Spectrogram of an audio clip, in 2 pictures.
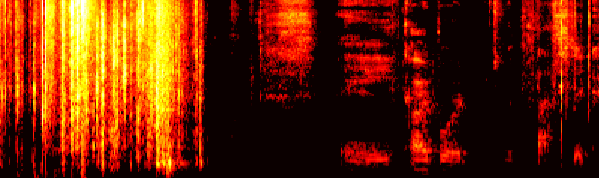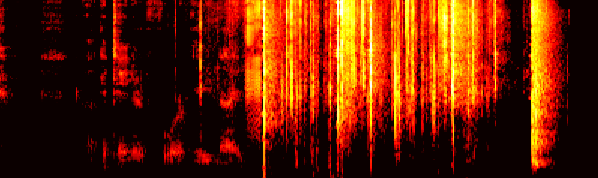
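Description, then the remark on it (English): Cardboard and plastic knife packaging is handled in two bursts of loud crinkling, crackling and scraping, with a stretch of voice in between. “A cardboard with plastic container for a knife.”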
